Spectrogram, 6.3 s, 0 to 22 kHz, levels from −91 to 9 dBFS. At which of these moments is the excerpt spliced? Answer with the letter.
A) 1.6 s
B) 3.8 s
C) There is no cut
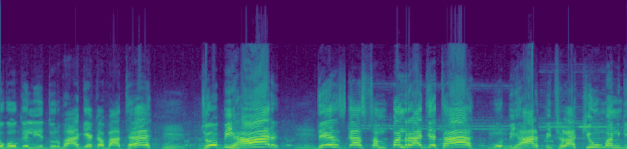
C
